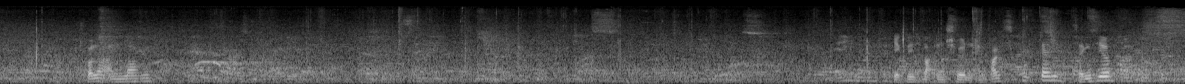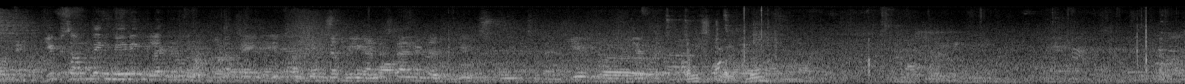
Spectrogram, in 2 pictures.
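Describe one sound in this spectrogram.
Men and women chat in a crowd nearby, their voices mixing in a murmur.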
